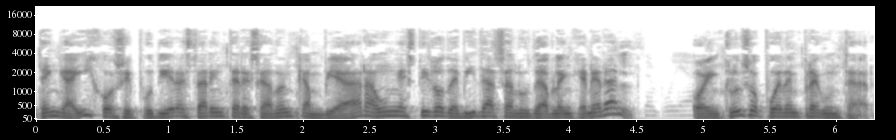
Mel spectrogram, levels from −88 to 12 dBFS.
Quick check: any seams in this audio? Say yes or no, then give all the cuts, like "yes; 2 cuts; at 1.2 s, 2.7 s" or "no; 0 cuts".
no; 0 cuts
